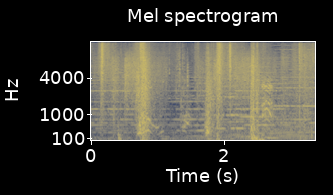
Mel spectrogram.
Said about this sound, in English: He pushes through the fur coats. Lucy! Who lives here, Liberace? The pine branches slap him.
